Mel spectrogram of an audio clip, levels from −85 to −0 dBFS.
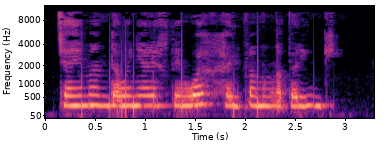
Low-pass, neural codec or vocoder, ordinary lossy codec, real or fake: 9.9 kHz; none; AAC, 32 kbps; real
